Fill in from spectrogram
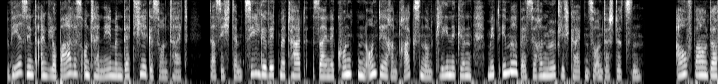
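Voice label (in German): Werbung, Neutral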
